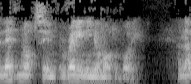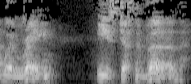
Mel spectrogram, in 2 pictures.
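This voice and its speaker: A Finnish man leads an informal Bible study, explaining things with many restarts and fillers. His voice is fairly low and dark, recorded in a roomy space far from the mic.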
